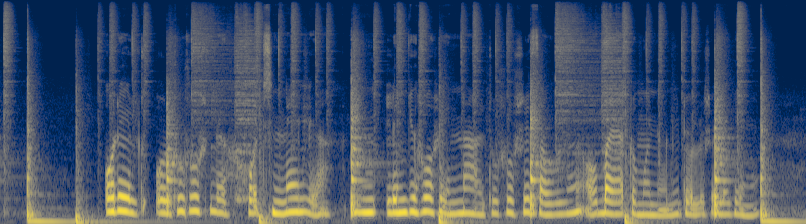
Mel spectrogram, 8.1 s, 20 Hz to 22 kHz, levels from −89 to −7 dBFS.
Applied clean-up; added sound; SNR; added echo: none; Drum kit; 7 dB; none.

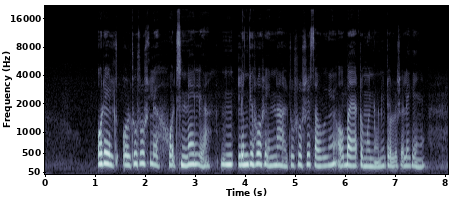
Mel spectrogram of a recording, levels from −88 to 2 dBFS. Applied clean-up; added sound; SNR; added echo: none; none; none; none.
